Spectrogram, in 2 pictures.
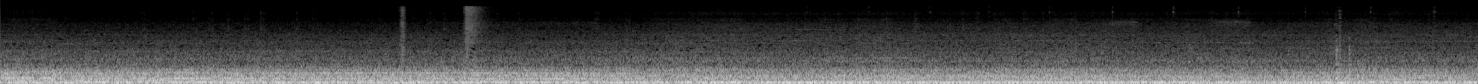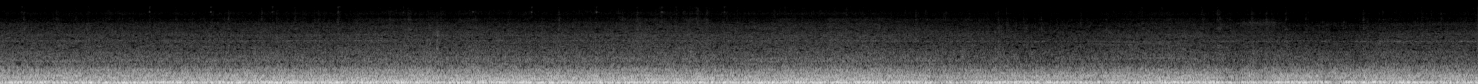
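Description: International semi tractor's MaxxForce 13 diesel engine running steadily, heard from inside the cab as the truck creeps around at low speed. There is a brief air hiss about four and a half seconds in.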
